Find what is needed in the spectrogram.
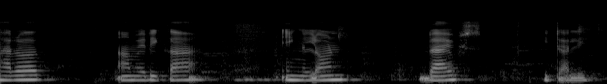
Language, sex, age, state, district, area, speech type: Odia, female, 30-45, Odisha, Bargarh, rural, spontaneous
